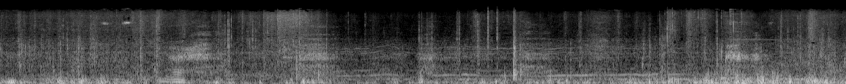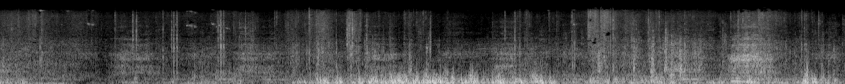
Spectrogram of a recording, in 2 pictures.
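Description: Wind rushing over the microphone and the rattle of a bike rolling fast down a rough dirt trail, with a short lull about nine seconds in.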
